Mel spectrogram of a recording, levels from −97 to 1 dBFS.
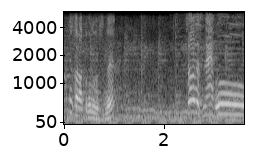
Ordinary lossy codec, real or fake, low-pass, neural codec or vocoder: Opus, 16 kbps; real; 5.4 kHz; none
